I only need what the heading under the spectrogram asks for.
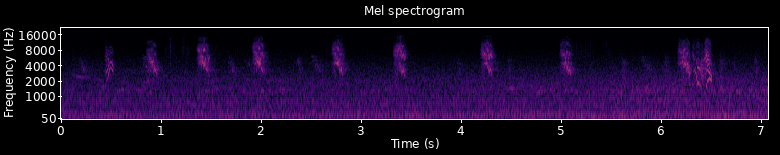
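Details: Parent sparrow turned fierce after coming for food, Tenmangu shrine, 16 May 2024: high, bright chirps about every half second, ending in a quick tumbling double burst, over a soft low hum.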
